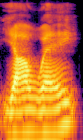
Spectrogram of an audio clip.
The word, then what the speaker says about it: Yahweh: foundation of the world now how do we pronounce this you can say Yahweh because the valve and the wall the W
